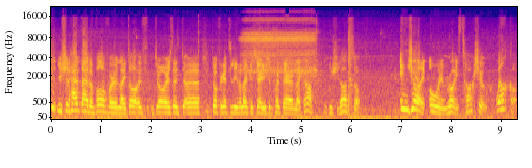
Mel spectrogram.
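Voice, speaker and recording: Speaking with a Cork accent, a man with a high pitch and an animated tone talks at a moderate pace with ordinary pitch variation over noticeable background noise. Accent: Cork Irish. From Ireland, Cork. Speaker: farmer. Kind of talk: casual chat.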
